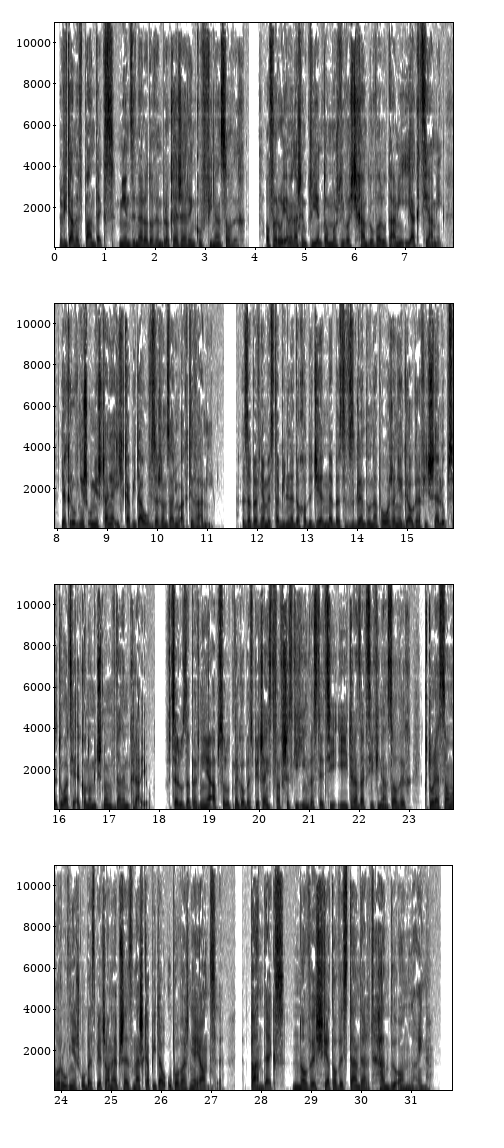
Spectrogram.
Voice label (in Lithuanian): VYR Lenku balsas, vyras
